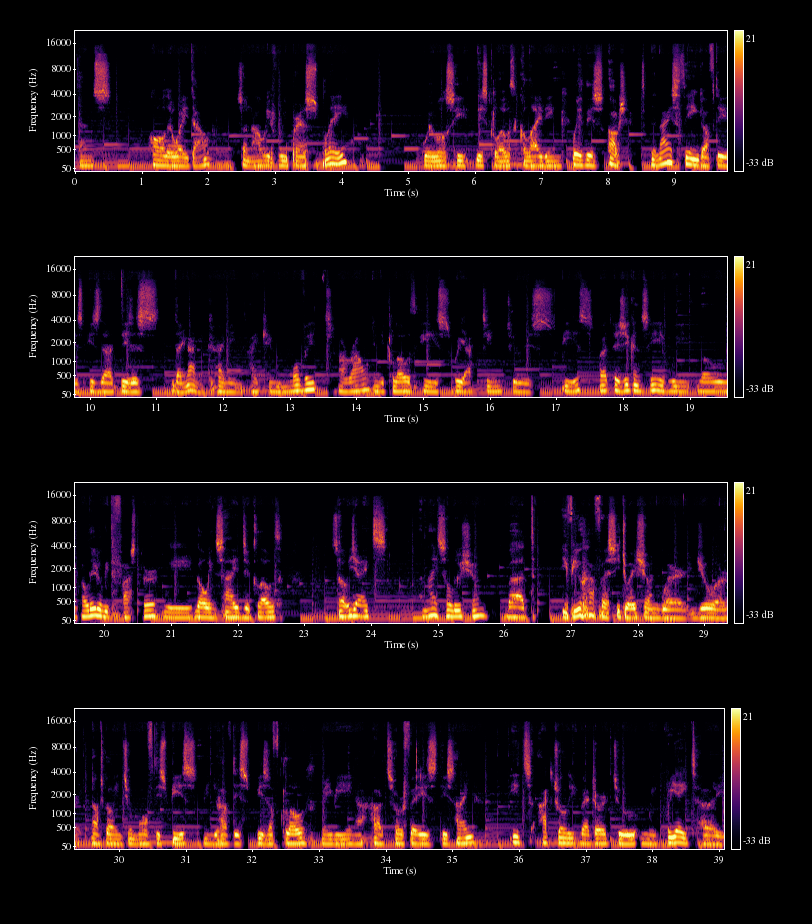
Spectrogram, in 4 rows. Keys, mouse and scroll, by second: 2.7-3.5 middle drag, 3.5 space, 25.8-32.3 middle drag, 32.4-39.0 middle drag.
